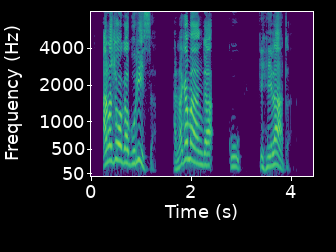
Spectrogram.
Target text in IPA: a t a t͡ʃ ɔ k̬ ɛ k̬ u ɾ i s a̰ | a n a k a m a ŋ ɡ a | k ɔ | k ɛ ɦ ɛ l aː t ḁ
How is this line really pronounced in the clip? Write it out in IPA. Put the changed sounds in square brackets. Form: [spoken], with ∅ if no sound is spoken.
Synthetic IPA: a t a t͡ʃ ɔ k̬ [a] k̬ u ɾ i s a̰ | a n a k a m a ŋ ɡ a | k [u] | k ɛ ɦ ɛ l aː t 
